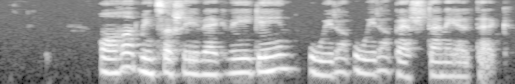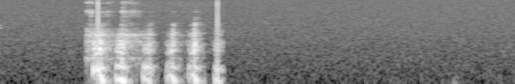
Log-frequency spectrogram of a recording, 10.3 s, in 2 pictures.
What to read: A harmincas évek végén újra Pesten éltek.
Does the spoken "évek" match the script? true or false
true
